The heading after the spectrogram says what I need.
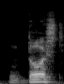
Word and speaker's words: дождь: Дождь is rain. Дождь. And дождь, this O is very important.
